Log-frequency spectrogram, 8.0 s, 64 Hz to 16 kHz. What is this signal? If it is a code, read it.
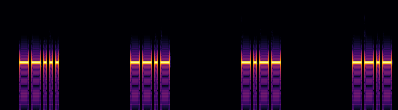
Morse code, heard as a keyed tone, about 20 wpm, spaced as for 5 wpm, 700 Hz. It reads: 7QYQ
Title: USA Call Signs - 6 Characters - 8x Character Spacing - 20wpm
